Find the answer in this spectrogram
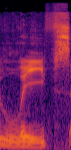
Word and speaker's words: Leif: Is Leif, but these two both pronounce their name Leaf, but they're spelt differently. Very peculiar.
